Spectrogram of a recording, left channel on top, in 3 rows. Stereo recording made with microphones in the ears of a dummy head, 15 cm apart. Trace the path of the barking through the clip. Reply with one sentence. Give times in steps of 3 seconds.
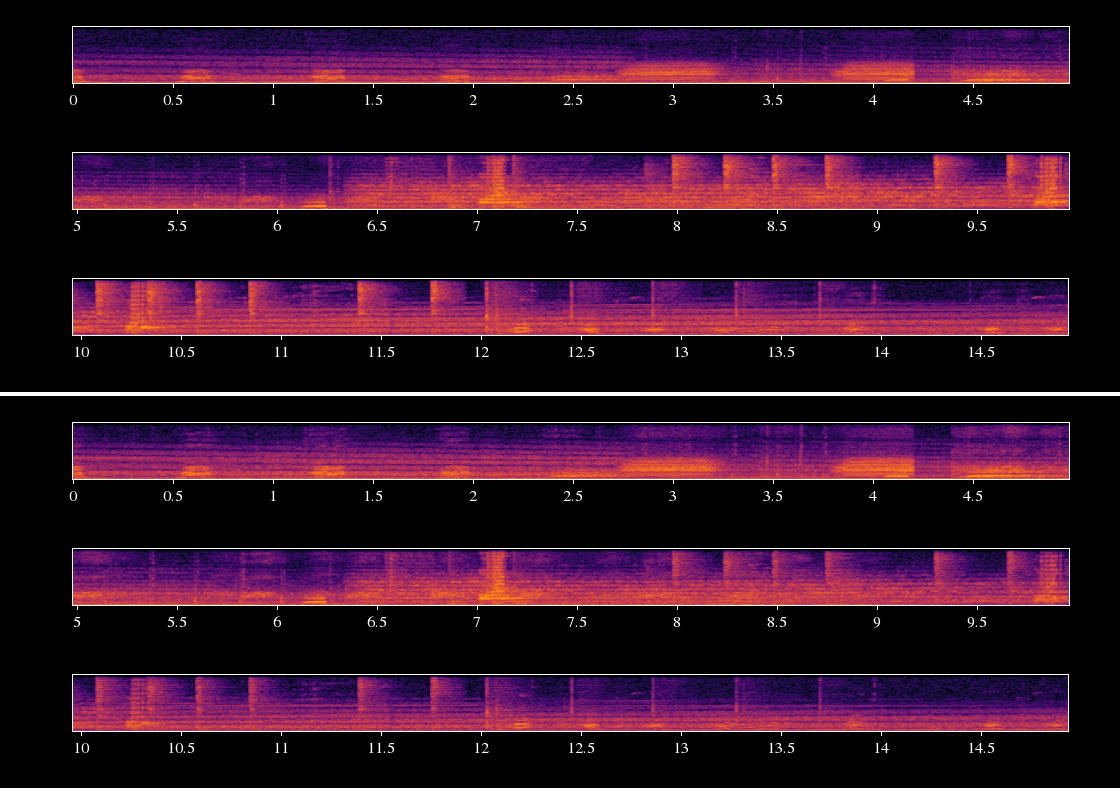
You can hear the barking on the right from 0 s, in the centre from 6 s and on the left from 9 s.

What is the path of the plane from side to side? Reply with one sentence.
You can hear the plane move from right to left.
